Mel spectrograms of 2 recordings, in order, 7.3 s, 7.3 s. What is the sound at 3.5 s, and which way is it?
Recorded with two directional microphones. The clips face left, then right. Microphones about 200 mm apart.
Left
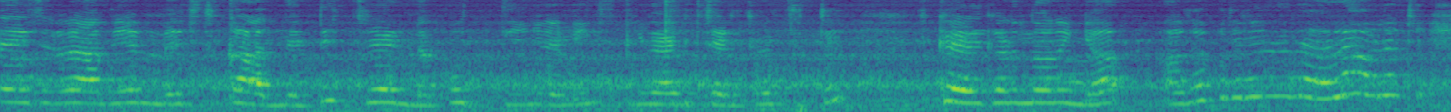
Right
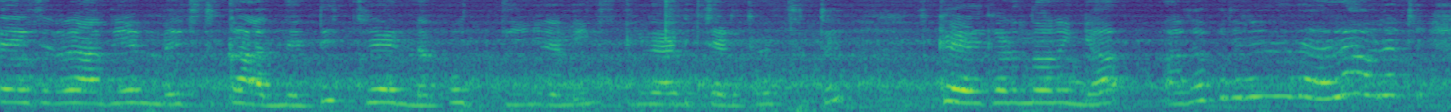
A woman's voice, 10° right (ahead or behind).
